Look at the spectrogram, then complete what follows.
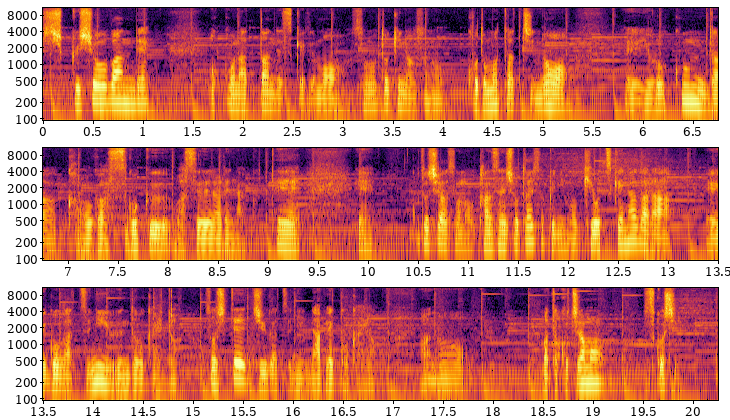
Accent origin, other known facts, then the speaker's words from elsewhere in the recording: Yokote, Akita, Japan; 出身は横手市の栄地区です。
